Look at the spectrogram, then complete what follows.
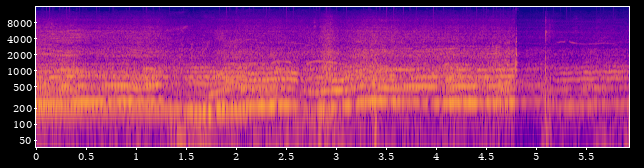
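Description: Rally car engine running hard at high revs, its pitch stepping down and climbing again with the gear changes, with a sudden break in the sound near the end.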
